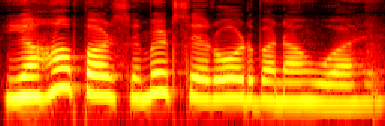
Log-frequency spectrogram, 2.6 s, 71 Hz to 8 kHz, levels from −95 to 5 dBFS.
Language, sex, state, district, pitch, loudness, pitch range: Hindi, female, Madhya Pradesh, Bhopal, 215 Hz, -18 LUFS, 185-235 Hz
